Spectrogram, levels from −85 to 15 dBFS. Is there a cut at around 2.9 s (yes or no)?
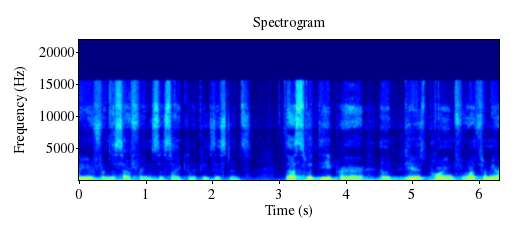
yes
